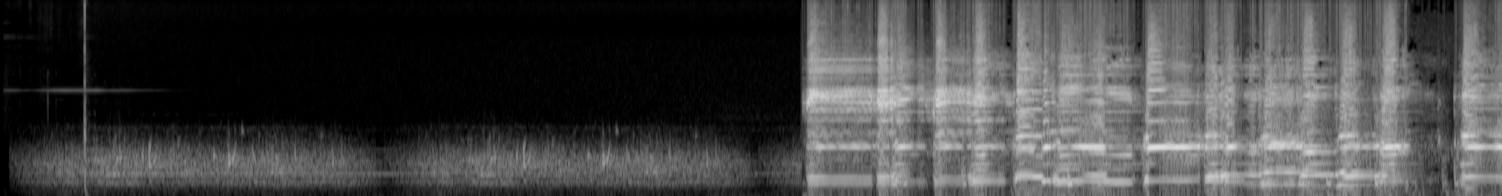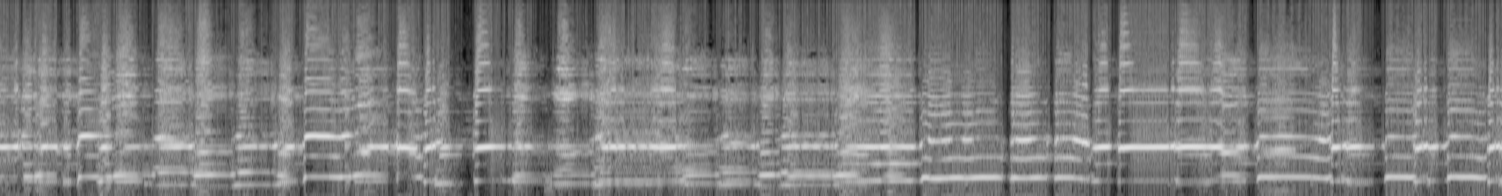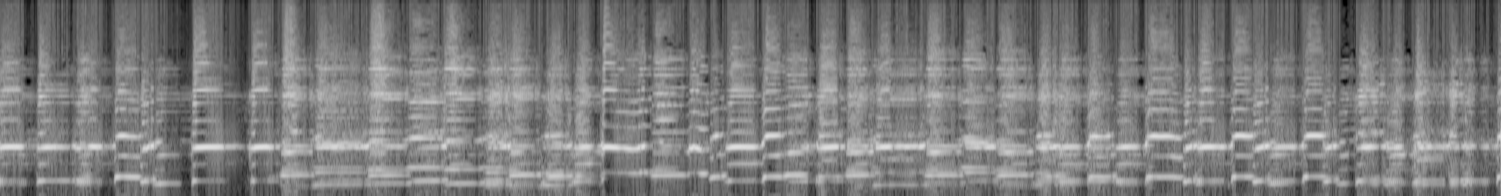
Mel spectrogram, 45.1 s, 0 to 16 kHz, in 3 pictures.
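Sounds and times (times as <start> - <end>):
soft hissing noise: 0.1 - 8.0
blues harmonica: 8.0 - 45.0.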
